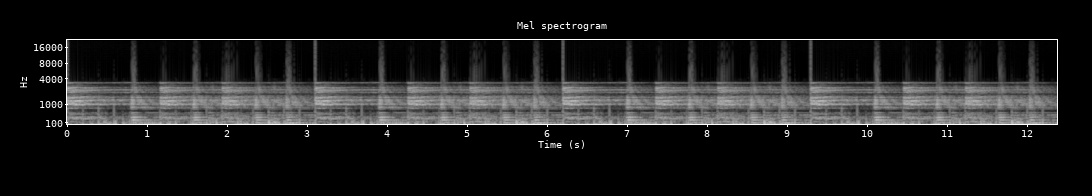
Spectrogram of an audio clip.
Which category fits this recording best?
Instrument samples > Percussion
